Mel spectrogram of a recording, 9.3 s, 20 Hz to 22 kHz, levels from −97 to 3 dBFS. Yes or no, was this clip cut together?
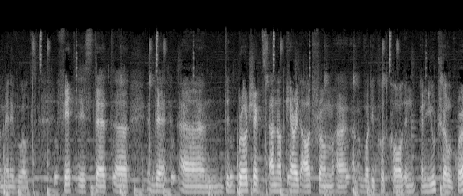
no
